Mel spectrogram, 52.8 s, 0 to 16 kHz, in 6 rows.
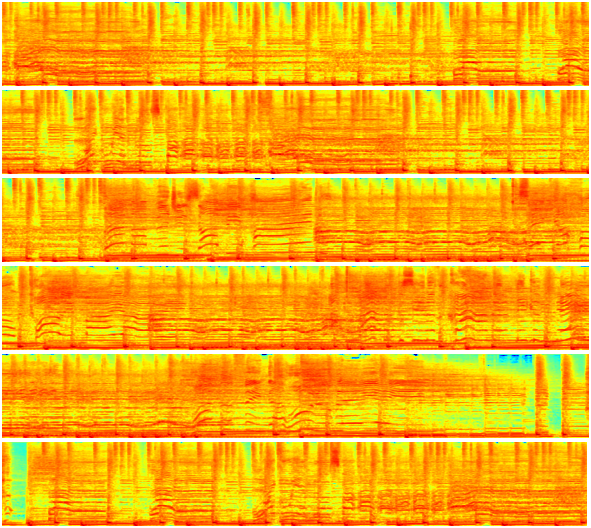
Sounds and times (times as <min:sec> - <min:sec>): Music: 0:00.0 - 0:52.8.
